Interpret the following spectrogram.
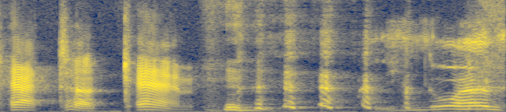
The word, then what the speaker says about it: Catachan: It is Catachin. And it is pronounced Catacan.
